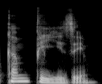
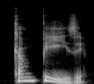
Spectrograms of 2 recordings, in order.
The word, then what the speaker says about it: Campisi: Ich heiße Danilo Campisi. Auf Italienisch ist es so, man betont meistens die vorletzte Silbe, deswegen mhm. – Danilo Campisi.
